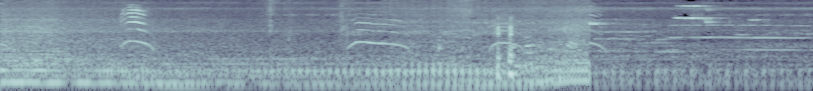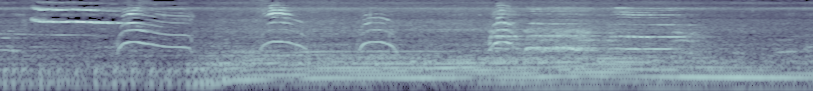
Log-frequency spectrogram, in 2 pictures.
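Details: Kitten repeatedly mewing, with about a dozen short, high, arched meows scattered through the recording. Low rumbling background noise, possibly a passing vehicle, fades midway, and a few brief clicks and rustles are heard.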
